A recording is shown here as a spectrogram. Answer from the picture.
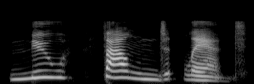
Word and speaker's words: Newfoundland: Okay, it it is it is spelled New Foundland. N E W F O U N D L A N D.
